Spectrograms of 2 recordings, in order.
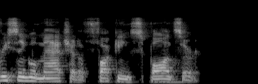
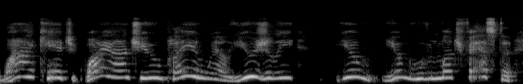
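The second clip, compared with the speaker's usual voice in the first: high mocking falsetto of a nagging tennis friend; imitating a woman in the ad scolding her friend, high falsetto; mock woman's voice. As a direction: squeak it up like a prissy friend. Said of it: "on the other one".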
